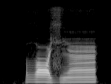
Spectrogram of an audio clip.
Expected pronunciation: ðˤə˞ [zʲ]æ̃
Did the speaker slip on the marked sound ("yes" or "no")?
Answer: no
